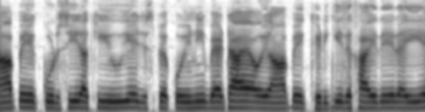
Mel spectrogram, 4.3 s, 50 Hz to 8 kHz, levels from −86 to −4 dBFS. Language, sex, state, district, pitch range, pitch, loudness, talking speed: Hindi, male, Punjab, Kapurthala, 165-175 Hz, 170 Hz, -18 LUFS, 295 wpm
